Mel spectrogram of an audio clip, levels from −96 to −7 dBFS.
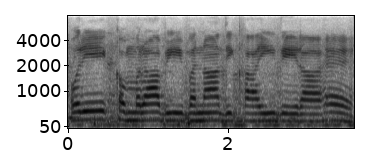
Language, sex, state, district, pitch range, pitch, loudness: Hindi, female, Haryana, Charkhi Dadri, 200-220 Hz, 210 Hz, -13 LUFS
